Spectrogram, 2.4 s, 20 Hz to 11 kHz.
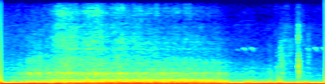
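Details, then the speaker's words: Audi S4 creeping in reverse over a low drone, with a faint steady whine riding above, present mainly in reverse. The owner suspects the gearbox input shaft rather than the clutch. "I'm gonna pull the car into the driveway so you guys can hear why the car is going back on jack stands. It's like a weird whiny noise. It started in reverse. It mainly does in reverse."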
